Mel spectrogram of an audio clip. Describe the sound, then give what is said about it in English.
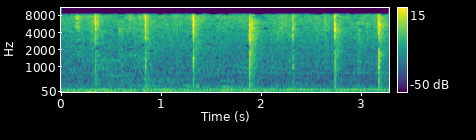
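A deck of playing cards being shuffled, heard as about seven sharp, crisp card snaps at a fairly steady pace over a low, constant hum, with no talking. “Okay, we're gonna go ahead and shuffle them up right here.”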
